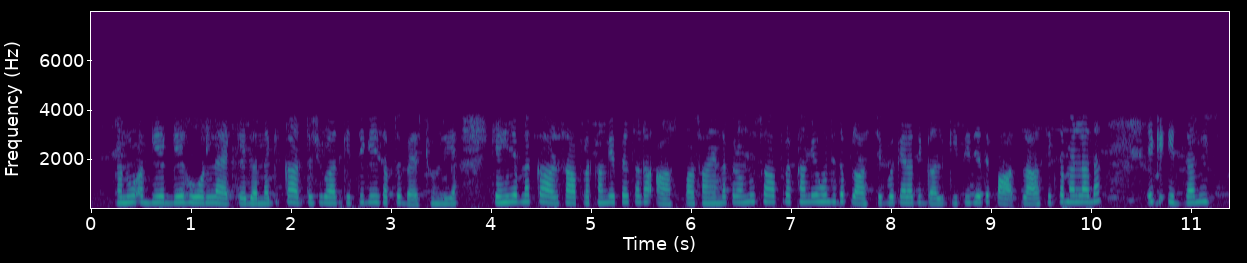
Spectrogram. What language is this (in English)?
Punjabi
